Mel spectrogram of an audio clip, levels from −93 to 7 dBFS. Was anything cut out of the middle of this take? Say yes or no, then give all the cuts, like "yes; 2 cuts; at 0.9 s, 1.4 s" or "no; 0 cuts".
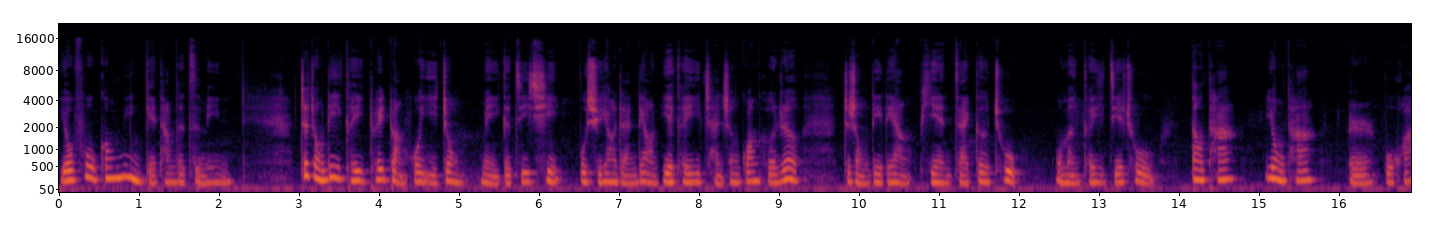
yes; 1 cut; at 7.5 s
